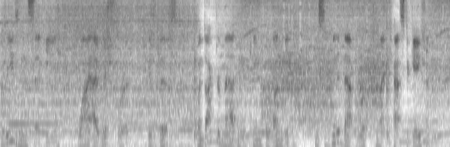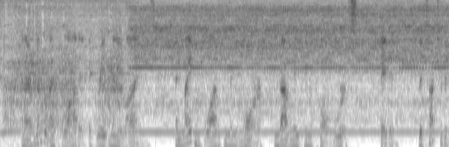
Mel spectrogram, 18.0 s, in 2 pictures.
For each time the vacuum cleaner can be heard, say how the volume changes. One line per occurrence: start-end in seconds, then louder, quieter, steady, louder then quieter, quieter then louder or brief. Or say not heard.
0.0-17.9 steady.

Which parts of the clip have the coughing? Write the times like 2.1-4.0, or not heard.
not heard.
